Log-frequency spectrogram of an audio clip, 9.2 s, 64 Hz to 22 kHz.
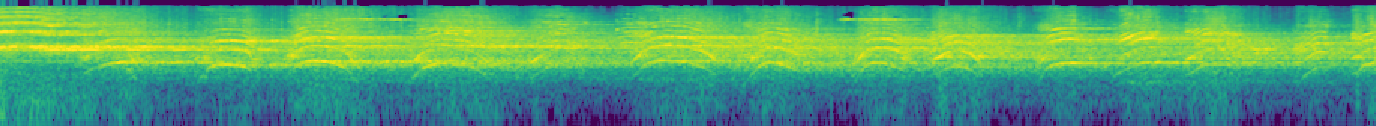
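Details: Dense overlapping arched chirps and whistles, repeated rapidly throughout, like a squeaky chorus; belugas Hodoi, Taanya and Mirai during a training session at Port of Nagoya Public Aquarium on 1 November 2020.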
